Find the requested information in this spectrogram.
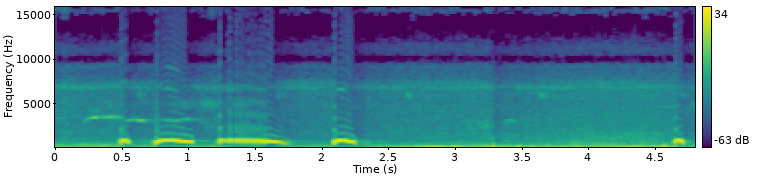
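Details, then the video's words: Spotted dove song intended as a lure for catching doves. One full phrase of quick coos ends in a long downslurred coo. Faint high chirps run under it, a low rumble follows, and a lone short coo comes at the end. "SUARA BURUNG TEKUKUR GACOR"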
